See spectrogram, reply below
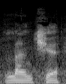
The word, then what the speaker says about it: Lancia: Saying it right, not a Lancia, Lancia.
